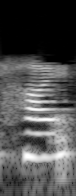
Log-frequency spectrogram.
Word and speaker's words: high: The birds are flying हाई इन द स्काई। हाई HIGH। यहाँ पे जी जो है ये हमारे पास साइलेंट लेटर है।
